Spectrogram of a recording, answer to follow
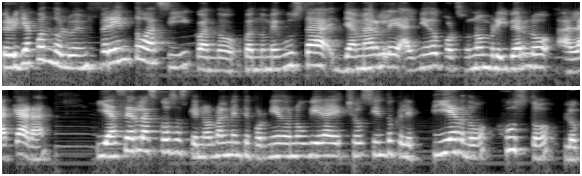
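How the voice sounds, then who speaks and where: Music in the background behind a woman at a moderate pace, fairly high in pitch, with ordinary pitch variation and hardly any pauses. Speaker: TV news anchor and broadcaster. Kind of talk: interview answer, personal reflection. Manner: conversational, reflective, with hesitations.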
